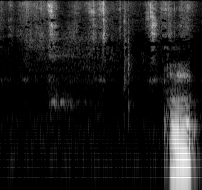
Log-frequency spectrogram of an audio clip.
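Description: A quiet stretch with a few faint scratchy ticks, then a man's voice starts speaking near the end.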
